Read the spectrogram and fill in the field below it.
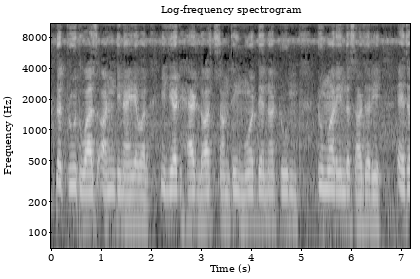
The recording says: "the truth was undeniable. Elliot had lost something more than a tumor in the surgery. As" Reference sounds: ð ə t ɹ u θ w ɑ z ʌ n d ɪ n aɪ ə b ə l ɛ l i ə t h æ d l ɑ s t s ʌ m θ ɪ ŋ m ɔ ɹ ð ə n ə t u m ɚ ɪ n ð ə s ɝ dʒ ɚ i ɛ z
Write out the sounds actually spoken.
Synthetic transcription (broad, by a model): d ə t ɹ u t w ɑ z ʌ n d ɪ n aɪ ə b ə l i l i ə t h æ d l ɑ s t s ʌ m t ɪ ŋ m ɔ ɹ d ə n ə t u m ɚ ɪ n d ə s ɝ dʒ ɚ i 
